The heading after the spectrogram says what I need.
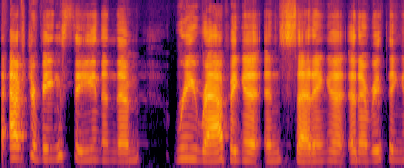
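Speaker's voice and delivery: normal talking voice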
